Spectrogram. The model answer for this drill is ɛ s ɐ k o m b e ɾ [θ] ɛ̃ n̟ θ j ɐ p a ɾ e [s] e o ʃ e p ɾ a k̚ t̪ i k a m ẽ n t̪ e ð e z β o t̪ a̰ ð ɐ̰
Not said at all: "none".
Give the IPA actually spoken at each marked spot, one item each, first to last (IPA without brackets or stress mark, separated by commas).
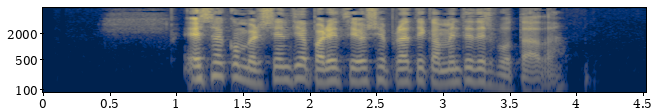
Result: ʃ, θ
